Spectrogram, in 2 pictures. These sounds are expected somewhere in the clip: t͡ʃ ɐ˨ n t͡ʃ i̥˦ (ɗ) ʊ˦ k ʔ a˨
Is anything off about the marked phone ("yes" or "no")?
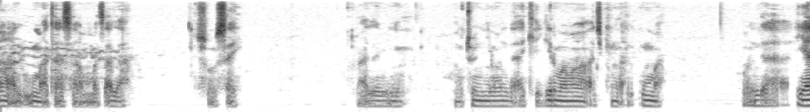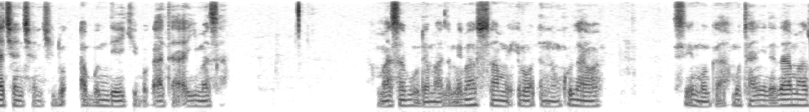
yes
